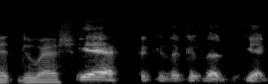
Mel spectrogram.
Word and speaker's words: gouache: week man is that how you say it gouache yeah the good the yeah gosh just something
